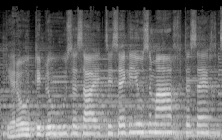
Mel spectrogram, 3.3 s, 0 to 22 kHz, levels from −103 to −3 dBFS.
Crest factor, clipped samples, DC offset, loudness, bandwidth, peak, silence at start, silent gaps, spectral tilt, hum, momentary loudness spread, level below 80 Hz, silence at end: 16 dB; under 0.1%; under 0.1%; -20 LUFS; 16.5 kHz; -4 dBFS; 0 s; none; -6 dB/octave; none; 5 LU; -52 dBFS; 0 s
